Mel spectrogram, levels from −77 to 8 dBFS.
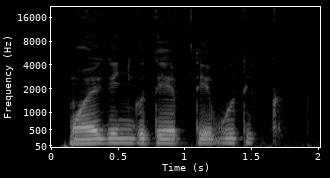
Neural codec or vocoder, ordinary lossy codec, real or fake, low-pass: none; none; real; none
